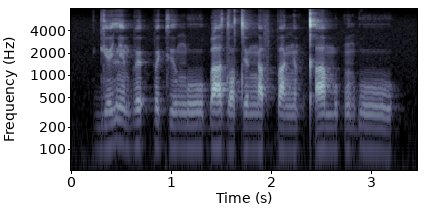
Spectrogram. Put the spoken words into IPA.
ɡʲ ø lʲ ɛ̃ b ø ʔ p ø kʲ uː ŋ uː ɓ a d ɔ t ø ŋ a f p a ŋ ɛ̃ p kʼ a m u p ũ ɠ uː

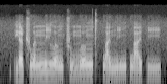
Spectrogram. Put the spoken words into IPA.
p j ɛ˥˩ ʈ͡ʂ w ə˧˥ n n̪ i˥ l ɤ˧˥ ŋ ʈ͡ʂ ṵ˨˩ m ɤ˥ ŋ t̪ʰ w a˨ ɪ̯ m i˧˥ ŋ p w a˧˥ ɪ̯ p i˧˥

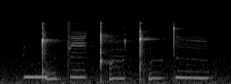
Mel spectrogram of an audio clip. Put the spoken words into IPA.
ŋ͡ǃ ṵ˦ t e˦ ǃʼ ɔ̃˨ ǃʼ u˨ t̪ ũ˦˨

